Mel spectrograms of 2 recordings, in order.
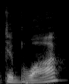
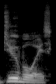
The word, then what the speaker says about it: Dubois: Jasper Indiana the tiny ass small town in Dubois County where I'm from yes anyone listening to this who speaks French is like I'm pretty sure that word is Dubois yes but when the French Indiana and the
